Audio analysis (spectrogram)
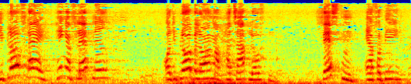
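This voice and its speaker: Amid noticeable background noise and audible room echo, a woman with a high pitch speaks at a very slow pace with ordinary pitch variation. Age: 30s. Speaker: parliamentary candidate. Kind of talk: political rally speech. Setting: outdoor rally with large audience. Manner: oratorical, emphatic.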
